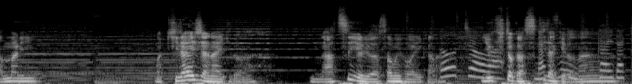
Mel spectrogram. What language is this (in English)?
Japanese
